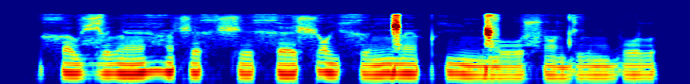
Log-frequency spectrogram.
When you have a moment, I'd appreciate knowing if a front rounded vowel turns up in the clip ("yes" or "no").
no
